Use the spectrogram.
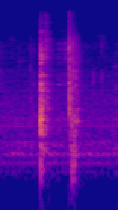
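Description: A metal utensil scrapes and clinks against the side of a Dutch oven while sauce is spread around for baked ziti, giving two short, close metallic scrapes in otherwise quiet surroundings.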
